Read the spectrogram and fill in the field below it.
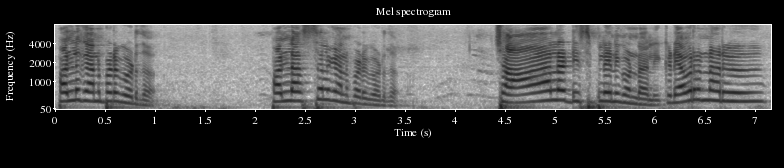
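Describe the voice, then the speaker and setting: A woman's voice: high-pitched, expressive, moderate pace, long pauses. A woman teaching a class of young children at a church school, firm and coaxing, repeating her commands.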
